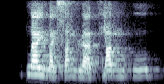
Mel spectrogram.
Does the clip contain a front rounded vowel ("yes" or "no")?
no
